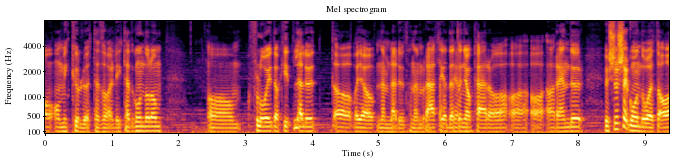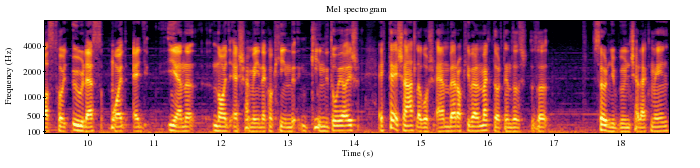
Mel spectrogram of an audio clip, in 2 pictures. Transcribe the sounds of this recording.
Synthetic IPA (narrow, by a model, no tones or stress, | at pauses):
ɒmikøɾyløt̪ːɛzɒ̰jliːkt̪aːd̪ɡo̞nd̪o̞lo̞m | ɒflo̞jd̪ɒkit̪lɛløːt̪ːɒvɒɟɒnɛmlɛ̰løːt̪hɒnɛmra̰ːt̪lɛɡɛd̪ɛt̪ːɒɲɒkaːɾɒ̰ | ɾɛnd̪øːɾ | øːʃoʃɛɡo̞nd̪o̞lt̪ɒɒst̪ho̞ɟøːlɛsmɒjd̪ɛɟː | ijɛnː | ɒɟɛʃɛmeːɲnɛkɒkikiːnd̪iːt̪oːjɒeːʃ | ɛ̰ɟ̚t̪ɛjɛʃɛnaːt̪lɒɡo̞ʃɛmbɛɾɒkivɛlmɛk̚t̪ørt̪eːnɛɛzɒ | sørɲybynt͡ʃɛlɛkmeːɲ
